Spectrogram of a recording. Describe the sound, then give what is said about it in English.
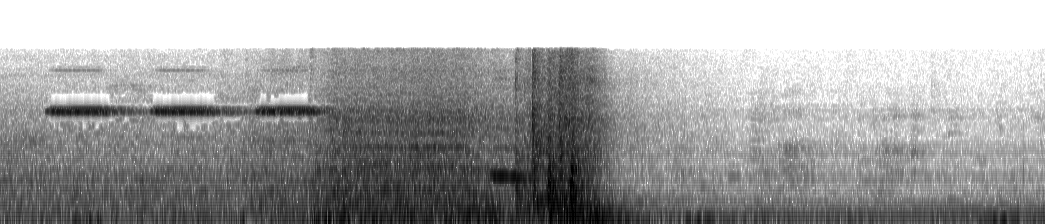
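A metro train arrives at Olympic Sports Center Station and its doors slide. Tonal chimes come first, then a rushing, sliding swell peaks and cuts off at about six seconds, leaving a low steady hum. “We are arriving at the Olympic Sports Center Station.”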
